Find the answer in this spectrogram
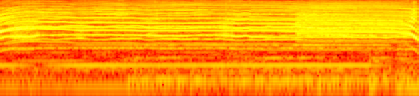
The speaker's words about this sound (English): All three girls screamed.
